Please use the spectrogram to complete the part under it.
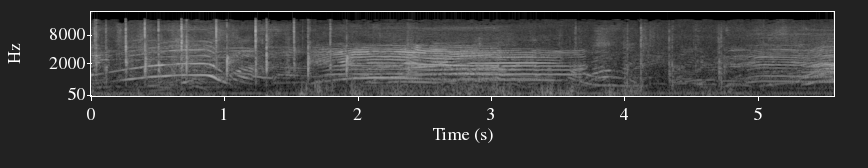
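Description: A group of young women chant and cheer together outdoors.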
